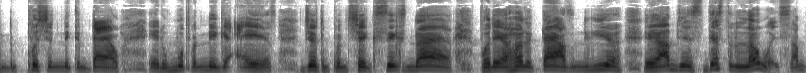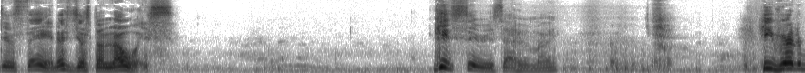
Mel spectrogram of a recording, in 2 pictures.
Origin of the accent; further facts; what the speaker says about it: Memphis, Tennessee, United States; I was brought up in Memphis. North Memphis, to be exact.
